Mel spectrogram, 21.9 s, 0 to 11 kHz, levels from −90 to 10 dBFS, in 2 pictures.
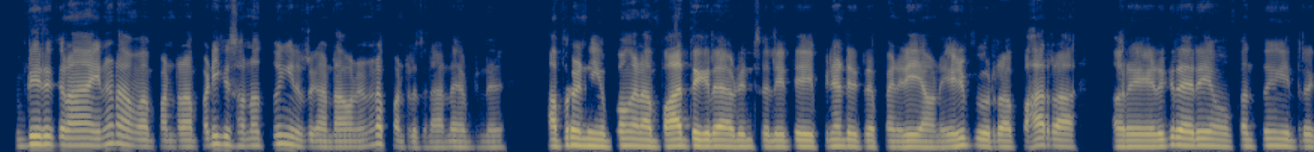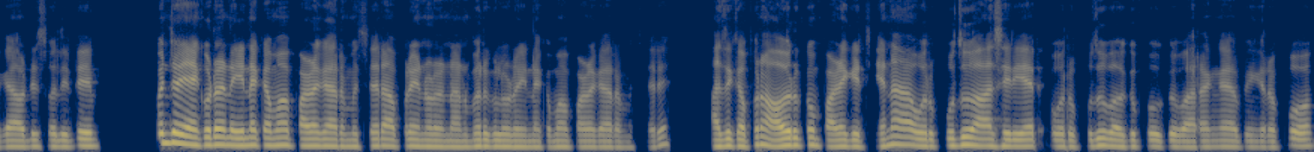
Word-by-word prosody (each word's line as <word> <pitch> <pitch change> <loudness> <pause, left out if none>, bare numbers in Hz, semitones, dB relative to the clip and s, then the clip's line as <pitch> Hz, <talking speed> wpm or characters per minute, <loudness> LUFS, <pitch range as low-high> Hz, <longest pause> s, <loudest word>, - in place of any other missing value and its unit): இப்படி 165 +5 +3
இருக்கிறான் 160 -3 +1
என்னடா 190 +4 -1
அவன் 140 -3 -3
பண்றான்? 135 0 -4
படிக்க 180 -1 0
சொன்னா 150 +1 -4
தூங்கினு 185 -5 -1
இருக்கான்டா. 125 -2 -3
அவன 125 0 -5
என்னடா 175 +6 -2
பண்ணுறது 120 -2 -9
நானு?" 120 +1 -6
அப்படின்னாரு. 120 +1 -11 0.4
"அப்புறம் 160 +2 +4
நீங்க 140 -2 +4
போங்க 150 0 +3
நான் 130 -2 +1
பார்த்துக்கிறேன்" 140 -1 +6
அப்படின்னு 135 0 0
சொல்லிட்டு. 135 +1 0 0.2
பின்னாடி 140 0 0
இருக்கிற 130 0 -2
பையனை, 125 -1 -3
"டேய் 130 -1 +3
அவனை 120 +1 -4
எழுப்பி 155 0 0
உட்றா. 130 -1 +1 0.2
பார்றா 145 -1 +1 0.4
அவரு 130 0 +2 0.2
எடுக்கிறாரு. 150 +2 +4
இவன் 140 -2 -1
உட்காந்து 135 0 -6
தூங்கிட்டு 140 -3 -2
இருக்கான்" 130 0 -1
அப்படின்னு 135 0 -5
சொல்லிட்டு, 135 +2 -1 0.6
கொஞ்சம் 210 -2 +6
என்கூட 165 0 +4 0.2
இணக்கமாக 160 0 +1
பழக 145 0 +2
ஆரம்பிச்சாரு. 140 +1 -3
அப்புறம் 145 +2 -3
என்னோட 135 -1 -1
நண்பர்களோட 130 0 -1
இணக்கமா 125 +1 -5
பழக 125 0 -4
ஆரம்பிச்சாரு, 120 +6 -10 0.4
அதுக்கப்புறம் 145 +3 +1
அவருக்கும் 155 +1 +3
பழகிடுச்சு. 135 -2 -1
ஏன்னா, 180 +3 +1 0.2
ஒரு 140 -1 0
புது 150 +2 0 0.2
ஆசிரியர் 140 0 0 0.2
ஒரு 135 - -3
புது 140 +3 -2
வகுப்புக்கு 135 0 -3
வர்றாங்க 130 +1 -6
அப்படிங்கிறப்போ, 125 +3 -6
135 Hz, 165 wpm, -22 LUFS, 130-150 Hz, 0.6 s, பார்த்துக்கிறேன்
